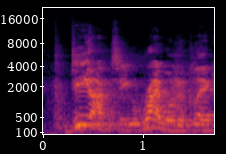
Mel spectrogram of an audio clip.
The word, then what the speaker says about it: deoxyribonucleic: and first let's do this first let's define deoxyribonucleic acid also known as dna right here we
